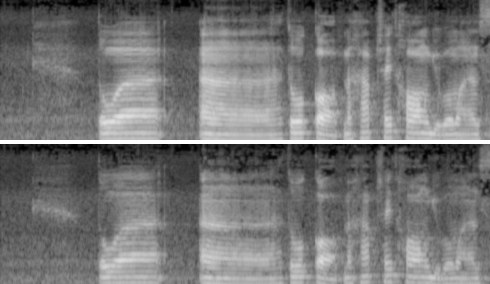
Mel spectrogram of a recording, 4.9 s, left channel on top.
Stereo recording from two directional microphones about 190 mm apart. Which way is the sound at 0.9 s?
15° left (ahead or behind).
